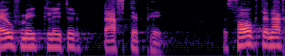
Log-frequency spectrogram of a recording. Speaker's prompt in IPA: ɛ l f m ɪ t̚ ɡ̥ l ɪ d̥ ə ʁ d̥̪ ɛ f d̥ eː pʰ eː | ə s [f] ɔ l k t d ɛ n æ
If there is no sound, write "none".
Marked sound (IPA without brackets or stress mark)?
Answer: f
